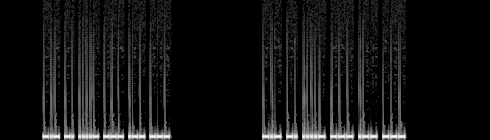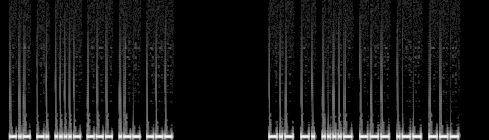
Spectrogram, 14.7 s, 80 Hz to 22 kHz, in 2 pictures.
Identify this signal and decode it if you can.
Morse code, heard as a keyed tone, about 36 wpm, 700 Hz. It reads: KN4OWO KN4OWO KN4OWO KN4OWO
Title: Speed Racing - USA 2x3 Call Signs 30wpm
